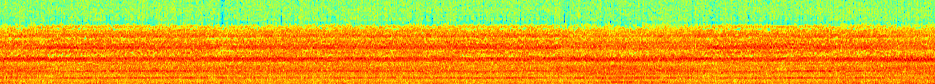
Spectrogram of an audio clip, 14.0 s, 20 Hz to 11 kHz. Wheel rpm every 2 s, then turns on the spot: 220, 230, 230, 230, 220, 220, 220.
none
